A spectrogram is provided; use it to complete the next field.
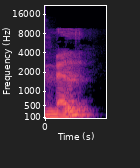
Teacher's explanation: And everyone in Scandinavia agrees this is a little bit wild. See, Danish has this unique sound that is supposed to be a D, but it doesn't sound like a D. It sounds more like an L.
